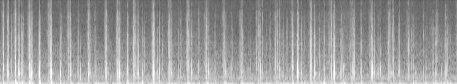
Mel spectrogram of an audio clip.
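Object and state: Plastic container filled with water beads.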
